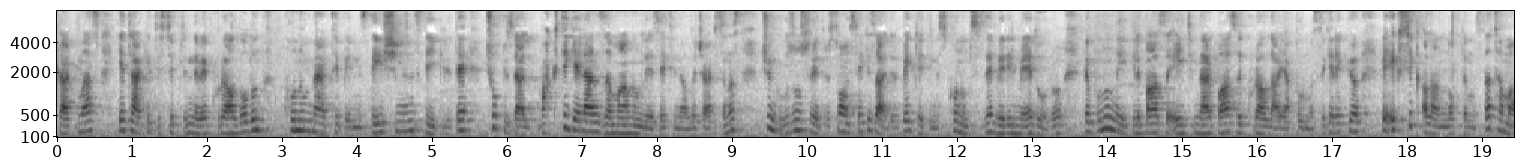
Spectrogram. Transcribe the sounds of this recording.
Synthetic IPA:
aɾkɯmaz | je̞t̪ʰæɾcid̪isiplʲinːʲɛvɛkʰuɾalˠːɯo̞lˠun | kʰo̞numːæɾt̪ʰe̞be̞inizd̪e̞jiʃiminizlʲeilʲɟilʲid̪ɛ | t͡ʃʰo̞k̚ɟyzælʲvakt̪ʰɯɟe̞lʲænzamaːnɯnlʲɛzːet̪ʰinialˠad͡ʒaksɯnɯz | t͡ʃʰyɲcyuzunsyɾed̪iɾso̞nse̞cʰizajlˠɯɾɯbɛclʲe̞d̪iːniz̥kʰo̞numsizɛve̞ɾilʲme̞jɛd̪o̞ːɾu | vɛbununlˠailʲɟʲilʲibaːzɯe̞jit̪ʰimlʲæɾbaːzɯkʰuɾalˠːaɾjapʰɯlˠmasɯɟe̞ɾecʰijo̞ɾ | vɛɛcsicʰalˠanːo̞kt̪ʰamɯzd̪at̪ʰama

